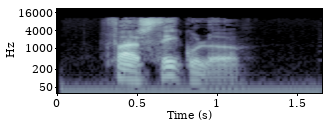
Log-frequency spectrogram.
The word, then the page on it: fascículo: espagnol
